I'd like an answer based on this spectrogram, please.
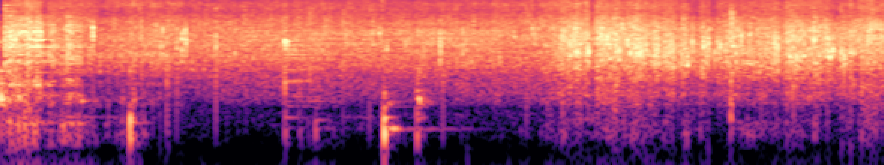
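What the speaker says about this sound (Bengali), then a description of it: "আমগুলো এভাবে নেড়ে চেড়ে নিতে হবে" Cut ripe mango pieces are stirred in a hot frying pan for a mango pickle, a bright crackling sizzle broken by clinks and scrapes of the spoon, louder toward the end.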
